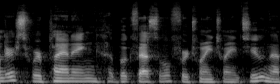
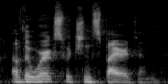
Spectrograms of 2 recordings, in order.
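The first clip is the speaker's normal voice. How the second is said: ordinary talk, nothing marked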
